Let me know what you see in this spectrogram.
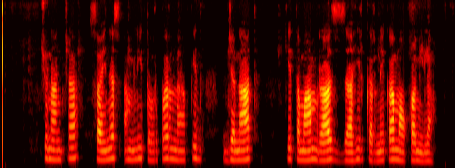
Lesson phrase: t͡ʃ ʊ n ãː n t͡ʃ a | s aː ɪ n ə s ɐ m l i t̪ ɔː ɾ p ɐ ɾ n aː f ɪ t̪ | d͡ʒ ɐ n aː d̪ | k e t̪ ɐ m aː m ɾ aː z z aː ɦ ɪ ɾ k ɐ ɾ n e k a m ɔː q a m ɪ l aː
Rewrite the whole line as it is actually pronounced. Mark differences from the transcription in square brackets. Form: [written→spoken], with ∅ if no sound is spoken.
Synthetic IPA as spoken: t͡ʃ ʊ n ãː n t͡ʃ a | s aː ɪ n ə s ɐ m l i t̪ ɔː ɾ p ɐ ɾ n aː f ɪ [t̪→d̪] | d͡ʒ ɐ n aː [d̪→t̪] | k e t̪ ɐ m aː m ɾ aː z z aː ɦ ɪ ɾ k ɐ ɾ n e k a m ɔː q a m ɪ l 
